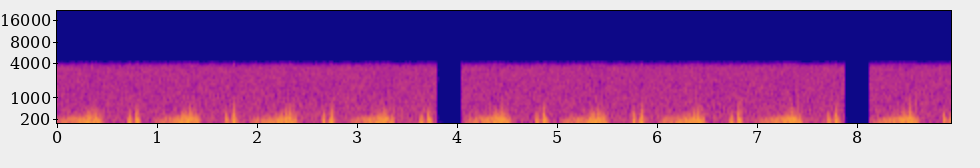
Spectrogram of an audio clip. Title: Mitral stenosis auscultation | mitral sound | Mitral valve stenosis auscultation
